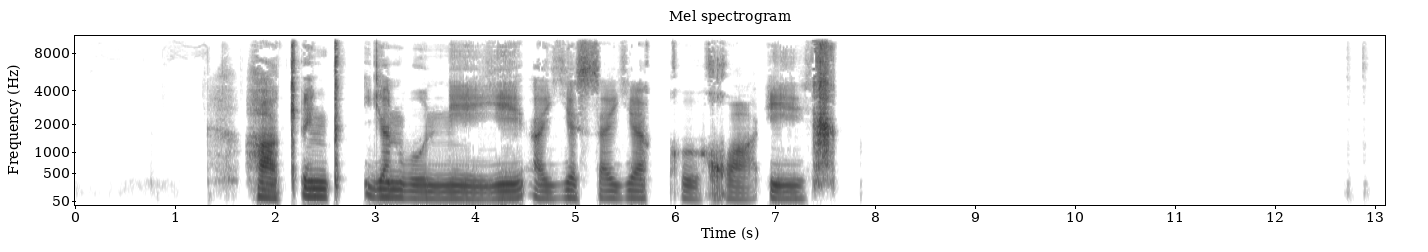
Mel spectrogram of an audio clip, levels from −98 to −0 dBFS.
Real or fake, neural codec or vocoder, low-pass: real; none; 9.9 kHz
